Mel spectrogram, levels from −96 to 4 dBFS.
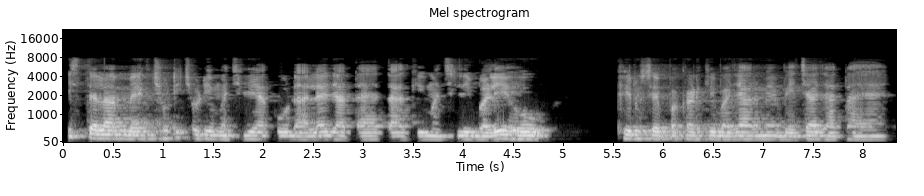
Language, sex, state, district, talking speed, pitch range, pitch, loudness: Hindi, male, Bihar, Jahanabad, 160 wpm, 115-125 Hz, 120 Hz, -16 LUFS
